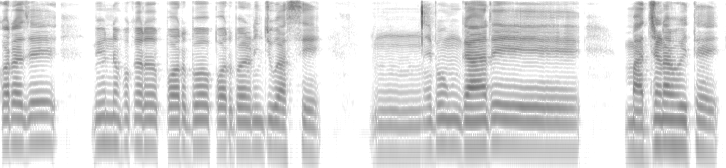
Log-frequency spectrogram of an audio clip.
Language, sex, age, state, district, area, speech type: Odia, male, 30-45, Odisha, Puri, urban, spontaneous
